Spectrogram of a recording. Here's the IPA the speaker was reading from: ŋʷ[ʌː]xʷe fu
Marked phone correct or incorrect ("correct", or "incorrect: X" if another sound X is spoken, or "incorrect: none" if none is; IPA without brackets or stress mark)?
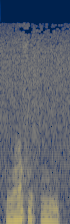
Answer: correct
